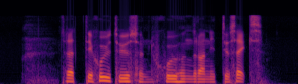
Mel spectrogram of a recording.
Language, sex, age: Swedish, male, 38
